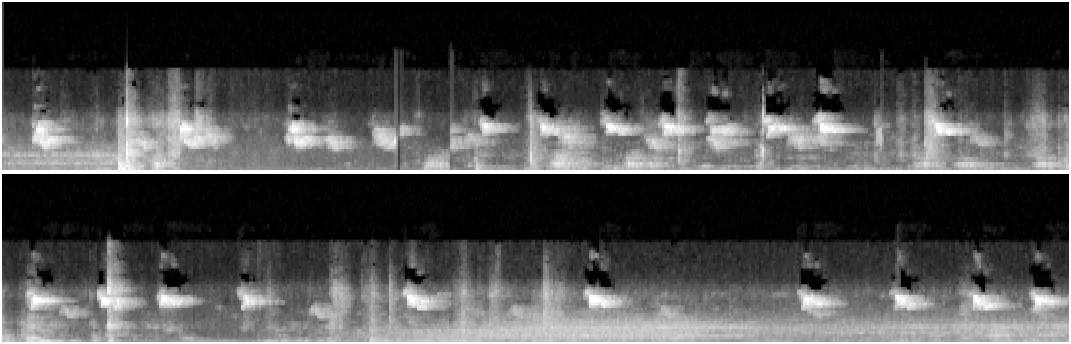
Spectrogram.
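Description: A small bird chirping over and over: short high chirps, one or two a second, with a few knocks from handling in the first few seconds.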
